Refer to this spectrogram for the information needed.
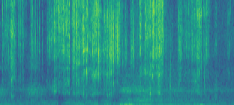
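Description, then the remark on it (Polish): Crackly crunching of someone biting into a 'pan Szokula', a buttery French puff pastry with a double strip of chocolate inside: a steady rustle of breaking crust with louder crunches near the middle and again toward the end. No one speaks. “Oczywiście ciasto francuskie ma taką bardzo chrupiącą skórkę. To się delikatnie odrywa.”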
